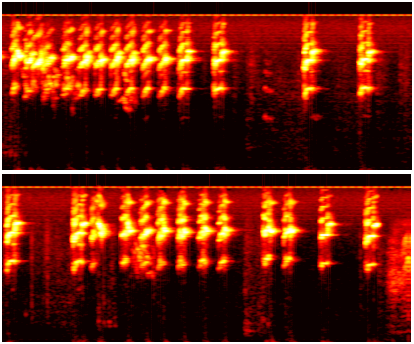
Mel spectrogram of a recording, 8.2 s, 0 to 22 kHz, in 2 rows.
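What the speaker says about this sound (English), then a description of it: "It's 2 lovebirds down there" Two pet lovebirds chirping in rapid bursts of bright, high tweets, close and fairly loud, with short pauses between trilled runs and no talk.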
